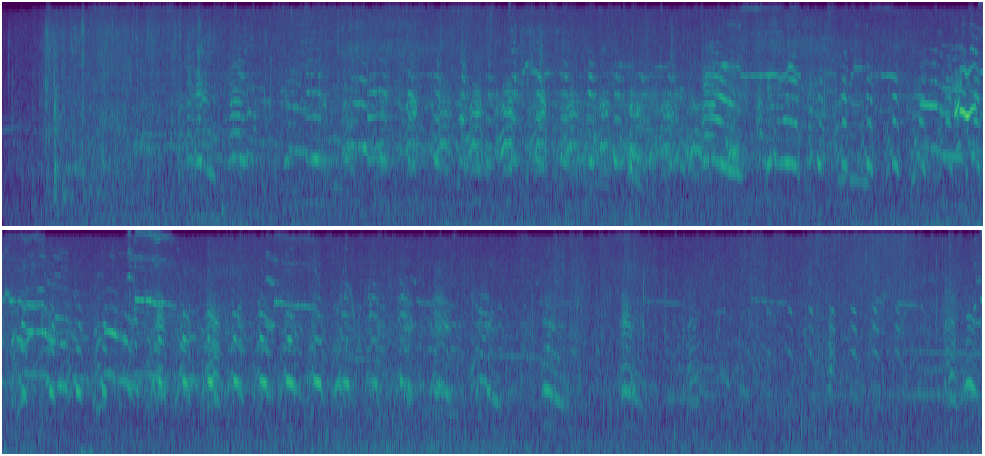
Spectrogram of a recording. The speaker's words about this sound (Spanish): Hay un motor ahí sonando. Claro, ¿no? Es el puerto de Malpica, están los gaviotas y los barcos que llegan de faenar toda la noche.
